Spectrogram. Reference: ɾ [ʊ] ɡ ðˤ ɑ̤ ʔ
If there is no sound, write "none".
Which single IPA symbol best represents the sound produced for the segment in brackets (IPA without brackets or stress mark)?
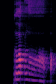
ʊ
